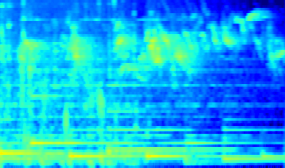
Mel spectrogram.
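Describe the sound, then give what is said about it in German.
Mulan's horse, Black Storm, whinnies while hooves clip-clop in a quick, uneven rhythm, moderately loud, over a steady background of sustained musical tones. No one speaks. “Mulan hat auch ein Pferd, Schwarzer Sturm.”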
